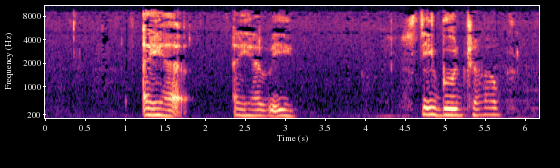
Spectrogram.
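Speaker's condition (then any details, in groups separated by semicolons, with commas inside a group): Cerebral palsy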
